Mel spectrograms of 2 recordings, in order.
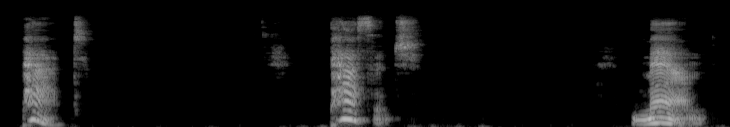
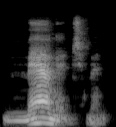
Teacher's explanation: the N is nasal it makes you want to bring that vowel up too high remember we are co-articulating sounds complete the vowel then move up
